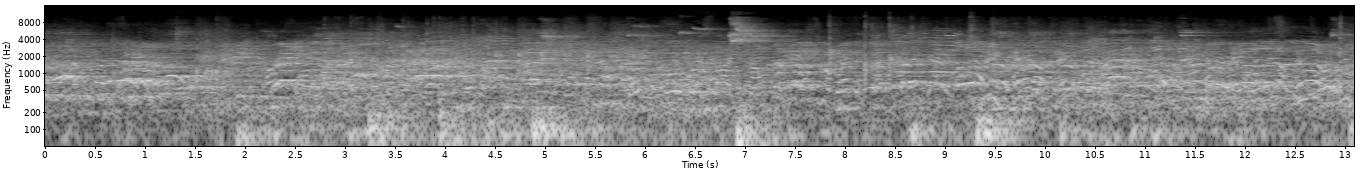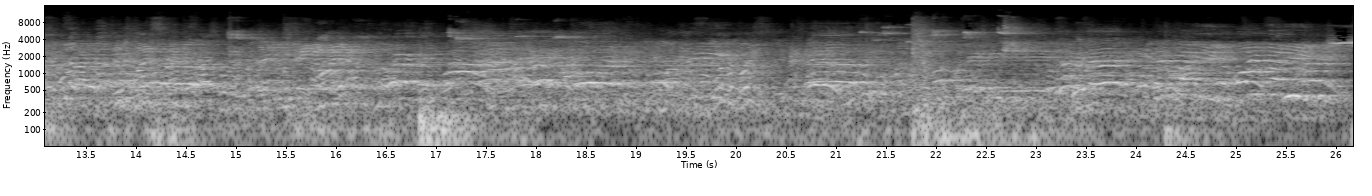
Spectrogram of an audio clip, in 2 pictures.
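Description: Dodgeballs thumping on a hardwood gym floor now and then, under steady chatter and calls from many players, echoing in a large gymnasium.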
